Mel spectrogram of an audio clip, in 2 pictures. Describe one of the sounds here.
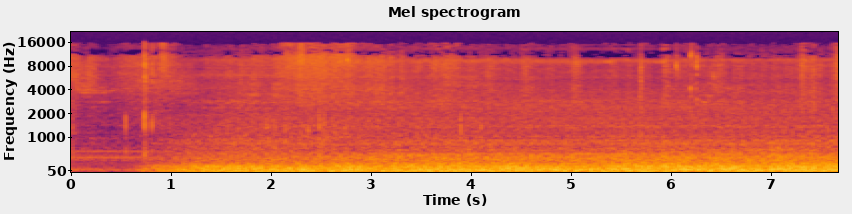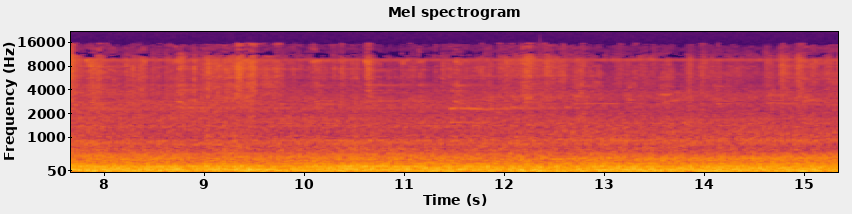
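A car's engine hums steadily.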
